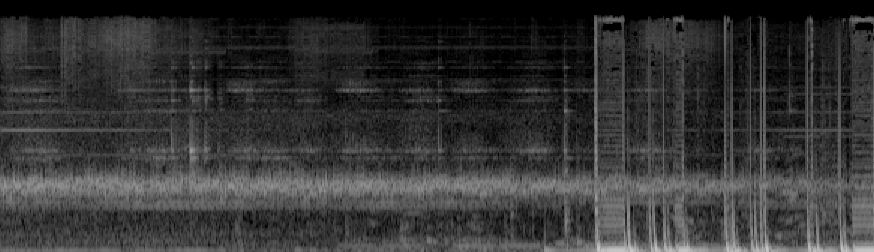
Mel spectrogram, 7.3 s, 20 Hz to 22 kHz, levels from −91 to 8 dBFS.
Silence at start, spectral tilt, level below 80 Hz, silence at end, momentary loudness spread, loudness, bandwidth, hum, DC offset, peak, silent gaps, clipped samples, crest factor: 0 s; -5.5 dB/octave; -28 dBFS; 0 s; 14 LU; -32 LUFS; 17 kHz; none; under 0.1%; -10 dBFS; none; under 0.1%; 18 dB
